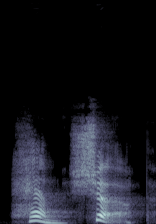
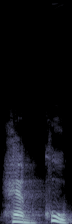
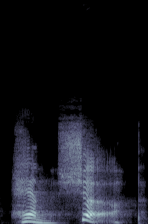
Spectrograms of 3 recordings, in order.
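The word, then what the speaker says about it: Hemköp: the front vowels then the sound of the k changes more to a sh sound so that's why we pronounce this as hem sharp hem sharp and this word or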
